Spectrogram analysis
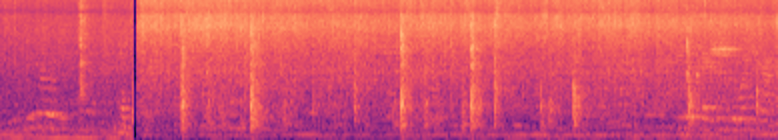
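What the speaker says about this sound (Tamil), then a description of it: "வெங்காயம் வதங்கி வந்ததுக்கப்புறம் ஒரே ஒரு தக்காளி எடுத்து பொடியாக கட் பண்ணி வச்சுருக்கேன் அந்த தக்காளி கூட சேர்த்துக்கலாம்" Onions and finely chopped tomato sautéing in a pan for spicy pepper chicken, with a steady sizzle and repeated sharp clinks of a spoon stirring against the pan, close and alone with no talk.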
